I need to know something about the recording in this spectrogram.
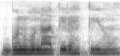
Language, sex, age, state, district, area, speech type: Urdu, female, 30-45, Delhi, South Delhi, rural, spontaneous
